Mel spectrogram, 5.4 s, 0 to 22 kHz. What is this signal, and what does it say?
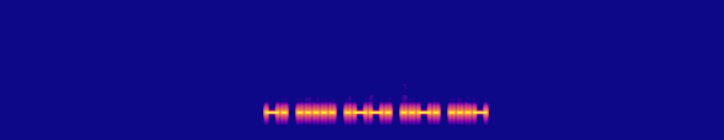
Morse code, heard as a keyed tone, about 40 wpm, 700 Hz. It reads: N5PFV
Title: USA Call Signs - 5 Characters - 40wpm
